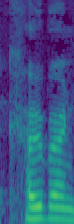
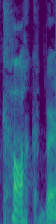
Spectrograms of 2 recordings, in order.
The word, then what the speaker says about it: Cockburn: the Coburn Gazette. Not pronounced Cockburn.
